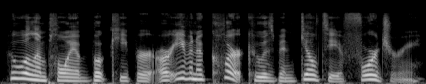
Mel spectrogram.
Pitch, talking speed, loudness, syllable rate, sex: 195 Hz, 210 wpm, -19 LUFS, 5.5 syllables/s, female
